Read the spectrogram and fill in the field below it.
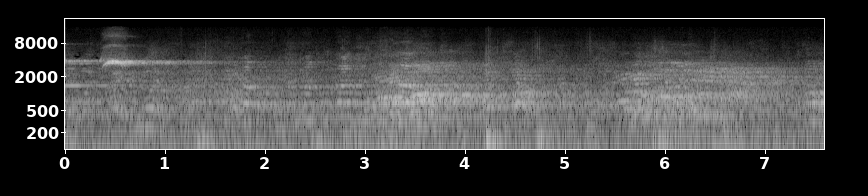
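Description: Players shout to each other across a large echoing indoor hall.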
